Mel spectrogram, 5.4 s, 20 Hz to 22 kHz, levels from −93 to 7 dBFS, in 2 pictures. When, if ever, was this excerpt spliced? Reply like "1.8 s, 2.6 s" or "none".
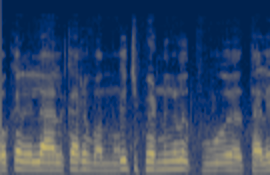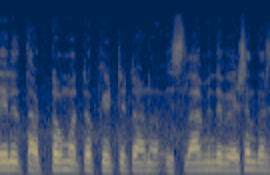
1.2 s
